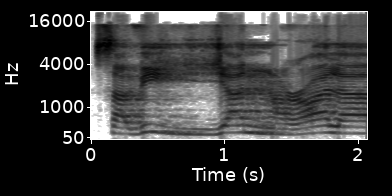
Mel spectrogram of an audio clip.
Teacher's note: اب اس کو کلیئر کر کے پڑھنا ہے سویان علا، عین کو بھی کلیئر کرنا ہے، حمزے کی آواز نہیں آنی چاہیے. لام کے اوپر کھڑا زبر ہے، 1 الف کی مقدار لمبا کریں گے.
